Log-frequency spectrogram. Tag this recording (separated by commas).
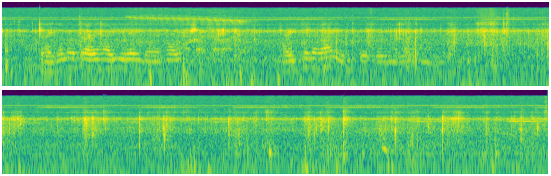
Speech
